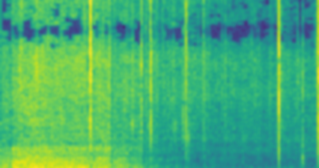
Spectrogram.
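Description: Milkweed fluff catching a lighter's spark and flashing into flame: a sudden whoosh that dies away within about a second, followed by a few sharp clicks near the end.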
